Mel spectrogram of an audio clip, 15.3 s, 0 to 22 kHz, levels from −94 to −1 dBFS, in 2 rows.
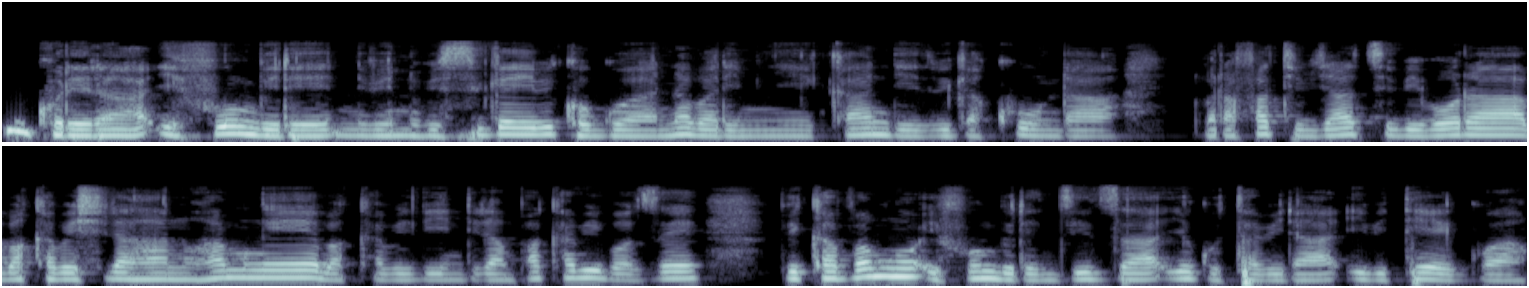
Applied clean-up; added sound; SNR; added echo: none; none; none; none.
